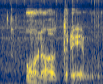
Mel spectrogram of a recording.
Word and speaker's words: Onodrim: I have to pronounce that properly. Onodrim.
